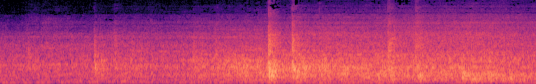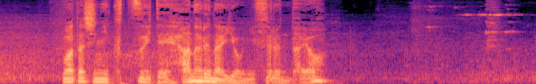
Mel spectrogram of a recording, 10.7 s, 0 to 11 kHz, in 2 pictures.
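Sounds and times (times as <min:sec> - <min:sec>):
packed electric train rumbling into a station: 0:00.0 - 0:10.7
speech: 0:06.0 - 0:08.8
metallic clanks and squeals from train wheels: 0:09.4 - 0:10.7.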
